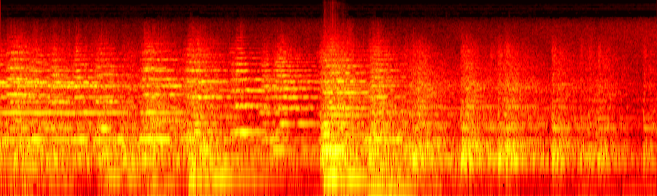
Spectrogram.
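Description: Orchestral film-score music, with a loud accented hit a little after three seconds in, then easing off.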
